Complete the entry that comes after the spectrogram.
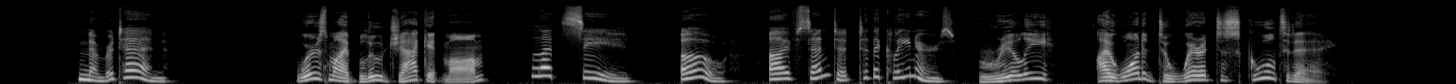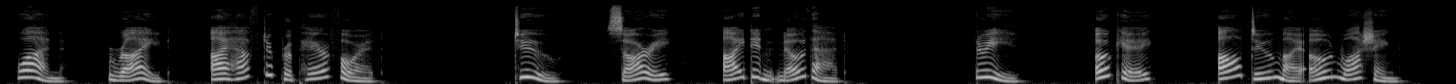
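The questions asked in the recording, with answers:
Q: Really? I wanted to wear it to school today.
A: 2: Sorry, I didn't know that.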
